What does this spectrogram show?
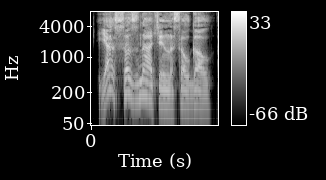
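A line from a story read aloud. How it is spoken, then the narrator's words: Plain. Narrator (Russian): ответил он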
